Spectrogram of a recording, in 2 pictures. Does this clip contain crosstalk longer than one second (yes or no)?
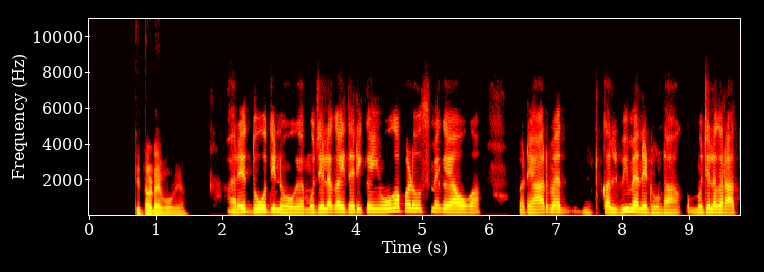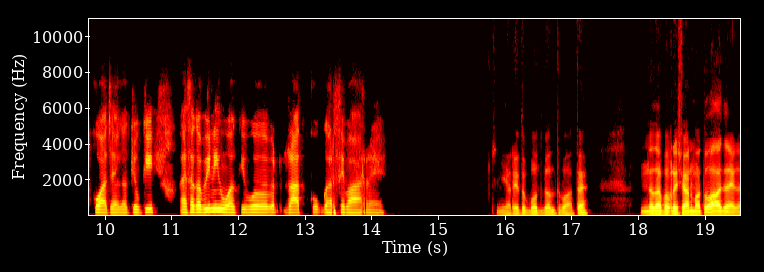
no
